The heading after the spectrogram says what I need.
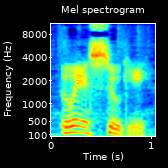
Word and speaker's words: Uesugi: that dub but alright our protagonist is futaro uesugi that is how you pronounce that last name correctly oh no but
